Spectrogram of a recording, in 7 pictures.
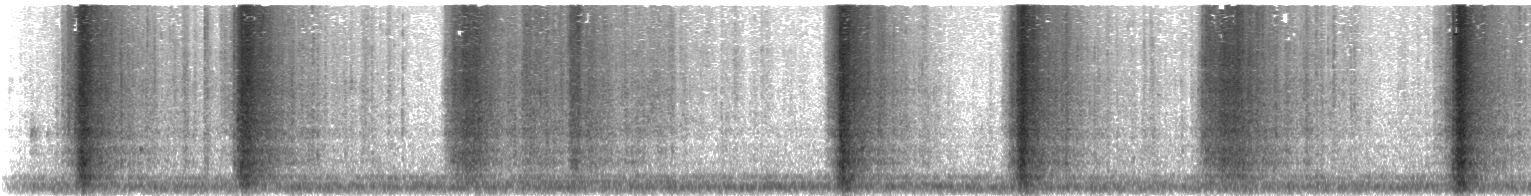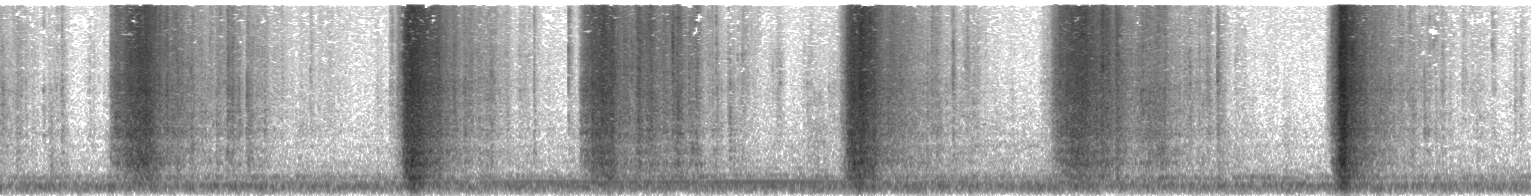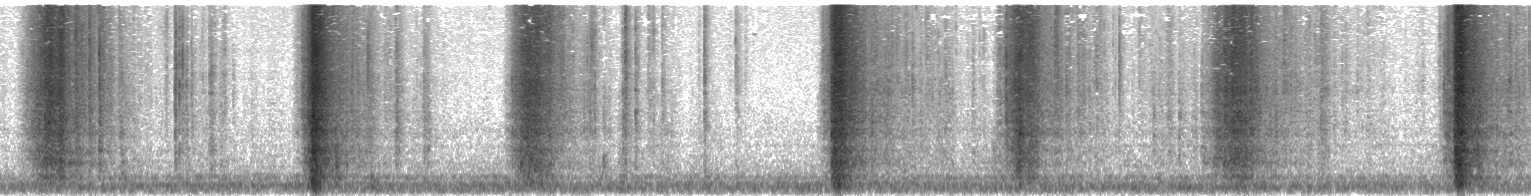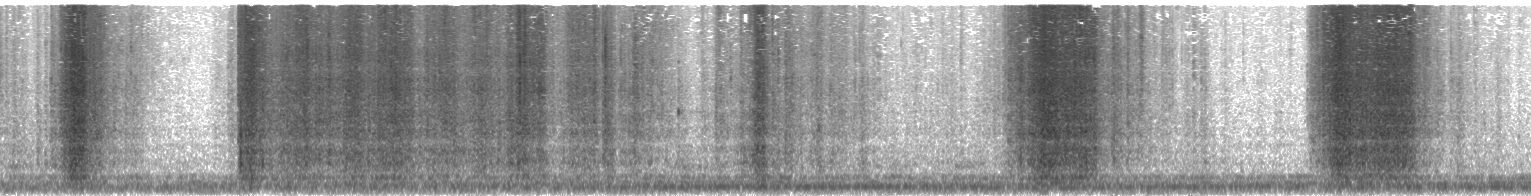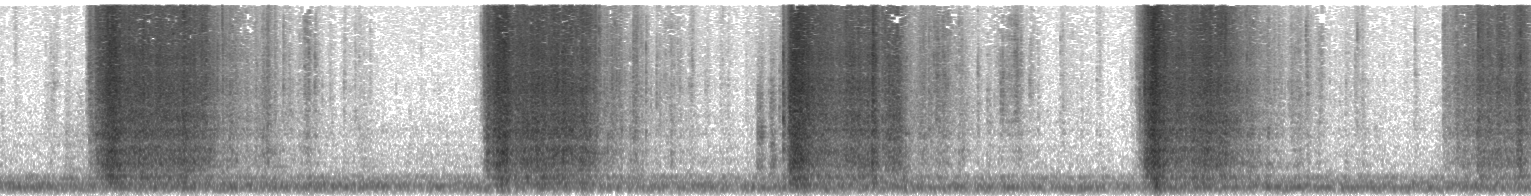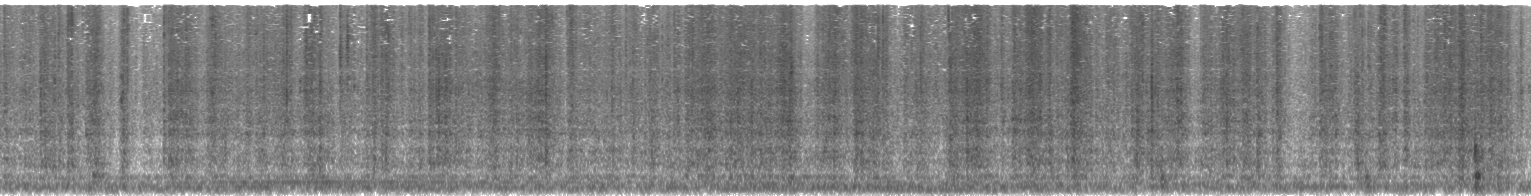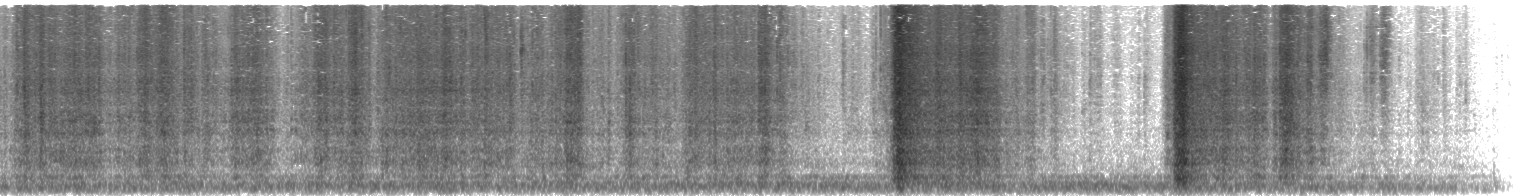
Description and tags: Branch Impact
No, we came here to share freely, so let's share FREELY! When we all rise, we ALL rise.
If you REALLY appreciate the work that went into this (cutting tree branches, getting them into my basement, setting up the mic, recording, post-production processing, cleaning up, uploading..)
If you like TTRPG roleplaying combined with cutting-edge sound design, you'll like Sonic Realms. There's nothing else like it!
Thanks! I hope this is useful to you.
